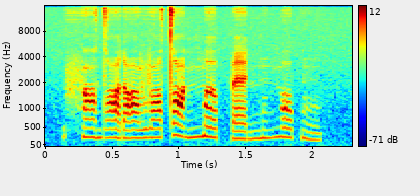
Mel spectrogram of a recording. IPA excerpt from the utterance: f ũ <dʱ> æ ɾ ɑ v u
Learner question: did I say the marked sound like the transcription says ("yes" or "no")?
no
